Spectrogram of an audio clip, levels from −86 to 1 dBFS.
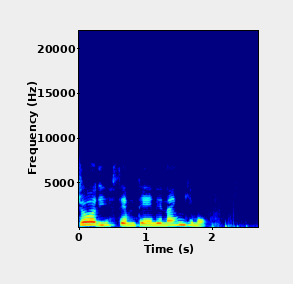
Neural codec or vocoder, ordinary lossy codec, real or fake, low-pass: none; Opus, 64 kbps; real; 7.2 kHz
